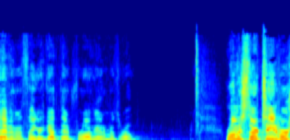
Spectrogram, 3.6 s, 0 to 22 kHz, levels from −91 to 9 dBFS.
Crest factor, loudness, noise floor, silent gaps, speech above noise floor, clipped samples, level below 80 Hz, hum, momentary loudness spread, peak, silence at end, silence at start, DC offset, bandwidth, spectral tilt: 18 dB; -23 LUFS; -73 dBFS; none; 50 dB; under 0.1%; -70 dBFS; none; 18 LU; -6 dBFS; 0 s; 0 s; under 0.1%; 17.5 kHz; -3.5 dB/octave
